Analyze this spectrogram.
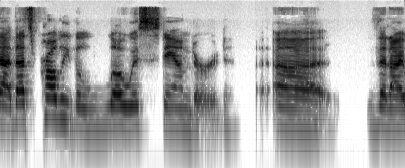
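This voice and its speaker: This woman has an ordinary speaking voice at a medium pitch. She speaks at a fairly slow pace with fairly even intonation against a quiet background. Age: 40s. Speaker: fitness coach and podcast host. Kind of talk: casual chat.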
